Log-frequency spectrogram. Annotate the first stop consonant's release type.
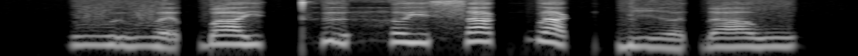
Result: implosive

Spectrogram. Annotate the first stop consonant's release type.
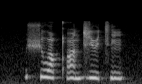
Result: ejective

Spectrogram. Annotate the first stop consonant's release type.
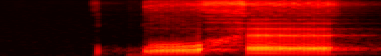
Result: implosive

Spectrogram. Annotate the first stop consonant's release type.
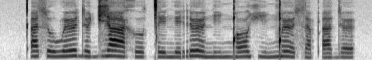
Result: ejective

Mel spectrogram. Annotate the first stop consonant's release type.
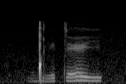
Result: click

